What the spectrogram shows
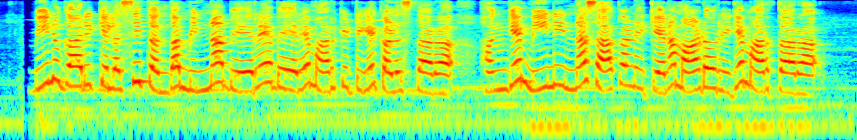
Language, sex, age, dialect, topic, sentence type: Kannada, female, 18-24, Central, agriculture, statement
